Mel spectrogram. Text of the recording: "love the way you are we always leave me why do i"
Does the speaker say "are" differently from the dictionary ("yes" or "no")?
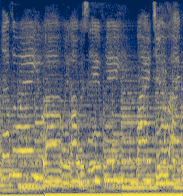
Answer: yes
